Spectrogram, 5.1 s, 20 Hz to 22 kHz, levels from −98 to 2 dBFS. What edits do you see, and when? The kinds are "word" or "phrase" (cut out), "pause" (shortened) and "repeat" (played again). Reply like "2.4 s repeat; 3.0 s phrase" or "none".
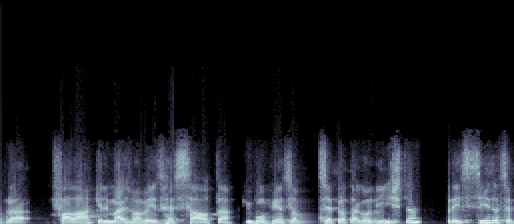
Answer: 2.4 s pause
